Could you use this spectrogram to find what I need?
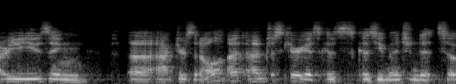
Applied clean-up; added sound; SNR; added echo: neural separator model SepFormer DNS4.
